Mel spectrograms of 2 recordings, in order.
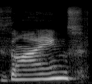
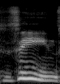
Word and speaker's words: zine: reading the comments and she pointed out I pronounced it as Zs and she said that the the youth in her area pronounce it as Zen like a magazine so I spelled it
